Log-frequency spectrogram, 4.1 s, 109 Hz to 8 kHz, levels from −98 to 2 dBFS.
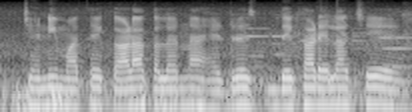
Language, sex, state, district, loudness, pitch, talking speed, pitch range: Gujarati, male, Gujarat, Gandhinagar, -16 LUFS, 135 Hz, 100 wpm, 130-140 Hz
